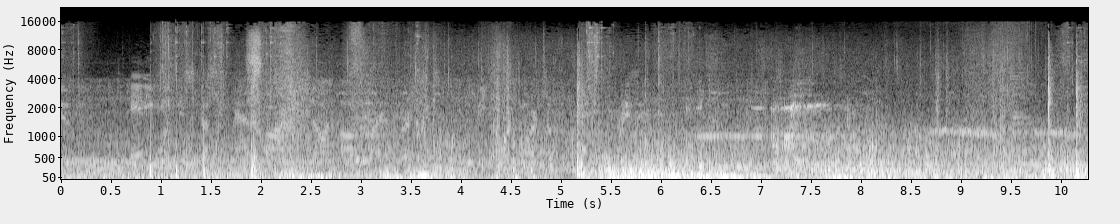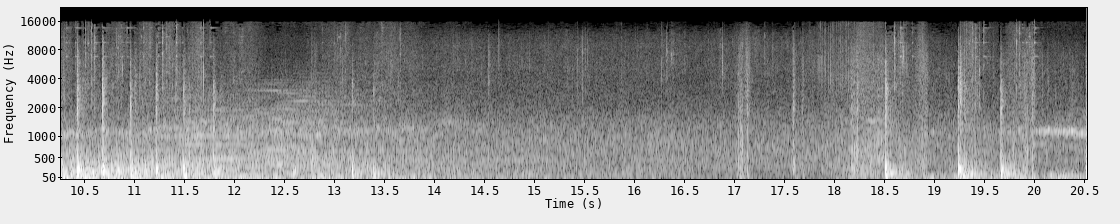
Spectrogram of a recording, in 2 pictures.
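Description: Footsteps clatter across a metal roof.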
